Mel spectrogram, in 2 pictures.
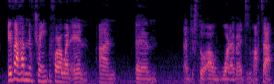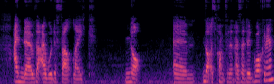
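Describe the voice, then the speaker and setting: A woman with a fairly low pitch uses a bright, sharp tone and lively intonation at a moderate pace. Her loudness swings widely, and her pauses are long and frequent. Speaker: personal trainer. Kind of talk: casual talk to camera. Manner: casual, filler-heavy.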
